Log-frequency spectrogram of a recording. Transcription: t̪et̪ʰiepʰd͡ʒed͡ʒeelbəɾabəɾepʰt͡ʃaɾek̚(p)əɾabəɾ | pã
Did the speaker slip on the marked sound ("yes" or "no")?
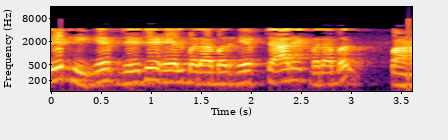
yes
